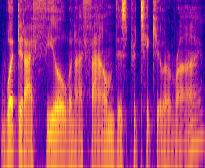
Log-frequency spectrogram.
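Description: This man talks fairly slowly in a Louisiana accent. His pitch sits fairly low, with ordinary variation. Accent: Southern US (Louisiana). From US South, Louisiana. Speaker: poet. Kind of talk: interview. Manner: chatty.

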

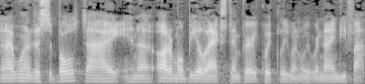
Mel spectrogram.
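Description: Speaking at a moderate pace with an American accent, a man uses a fairly low pitch and monotone, flat intonation. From Texas. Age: 60s. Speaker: person with Alzheimer's, advocate. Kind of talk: speech and interview.

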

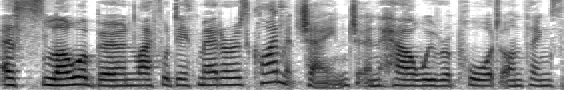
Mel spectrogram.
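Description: Woman's medium-pitched voice in a New Zealand accent, in a very clean recording with a silent background. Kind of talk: panel discussion. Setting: stage with live audience.

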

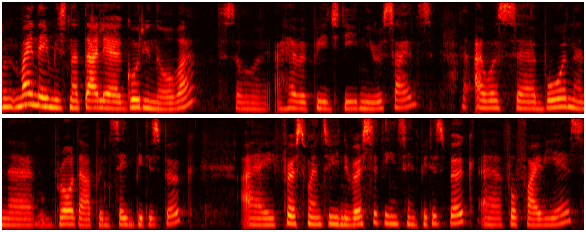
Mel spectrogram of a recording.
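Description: Speaking in a Russian accent, a woman keeps a moderate pace. Her pitch sits in the medium range and varies in an ordinary way. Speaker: neuroscientist. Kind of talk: interview.

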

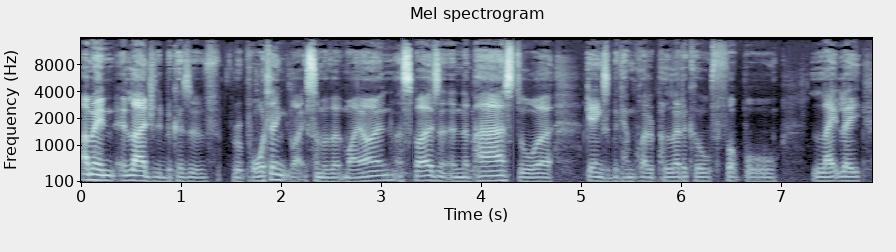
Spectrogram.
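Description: Speaking at a fairly quick pace with a New Zealand accent, a man with a fairly low pitch keeps a monotone, flat intonation in a very clean recording with a silent background. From New Zealand, Tauranga. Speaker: investigative journalist. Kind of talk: casual chat. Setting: studio.

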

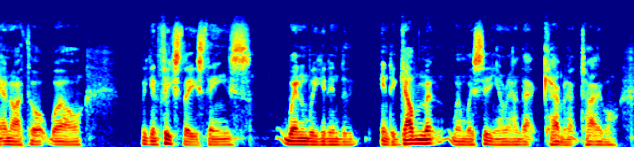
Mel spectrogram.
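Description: A man with a very deep, low pitch talks at a fairly quick pace in an Australian accent. The recording is very clean with a silent background. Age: 50s. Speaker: politician. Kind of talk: interview.

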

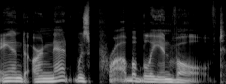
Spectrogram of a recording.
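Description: A man with an unremarkable speaking voice and lively intonation, in a dry, close sound with no echo on a very clean recording with a silent background. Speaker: audio reader of articles. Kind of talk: reading aloud article.

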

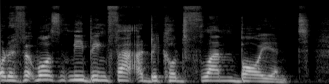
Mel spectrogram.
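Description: Using a Scottish accent, a man talks at a high pitch with lively intonation. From Scotland, Helensburgh. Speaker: interview guest. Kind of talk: interview. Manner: halting, some repetitions.

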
